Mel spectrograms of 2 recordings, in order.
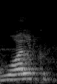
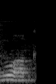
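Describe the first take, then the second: First: The L sound is pronounced in the word. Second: The L sound is left silent in the word. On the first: The speaker calls it wrong. "वो सही नहीं है, वो गलत है" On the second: The speaker calls it right. "एल silent होता है"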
